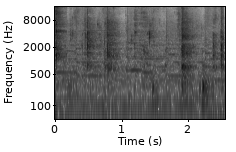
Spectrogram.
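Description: Ingredients for a devil sauce are stirred in a bowl, with a utensil clinking and scraping against the sides in irregular taps and strokes, close and moderately quiet.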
